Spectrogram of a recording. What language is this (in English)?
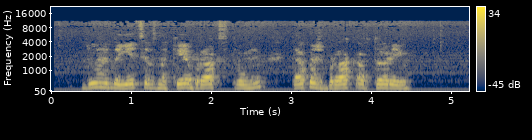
Ukrainian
